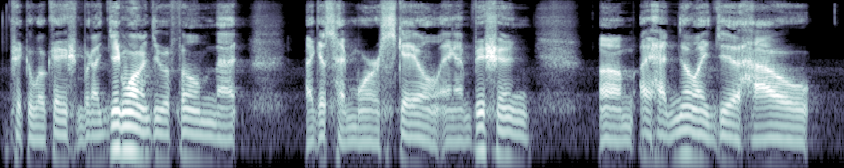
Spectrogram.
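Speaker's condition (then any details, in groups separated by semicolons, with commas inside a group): Cleft palate; lifelong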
